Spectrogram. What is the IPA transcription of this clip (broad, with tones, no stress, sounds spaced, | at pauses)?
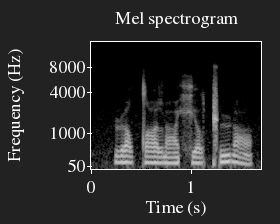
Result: ɭ ɵ˨ lˠ tˤ ɑ˨ lˠ ɽ ɑ̃˨ xʲ ø˨ lˠ ǁ y˦ ɽ ɑ̃˨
